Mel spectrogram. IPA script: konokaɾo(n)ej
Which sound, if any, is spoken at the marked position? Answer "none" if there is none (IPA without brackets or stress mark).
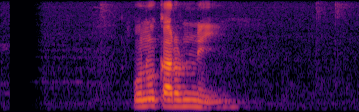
nː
